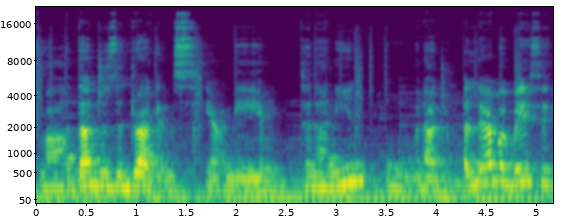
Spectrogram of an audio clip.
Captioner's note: explains in Arabic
